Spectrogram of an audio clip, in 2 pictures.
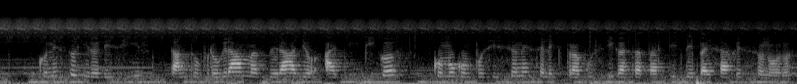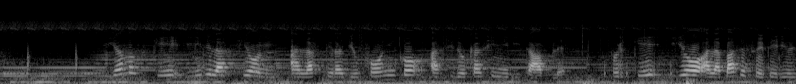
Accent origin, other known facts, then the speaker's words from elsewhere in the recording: Italy; first language Italian; Spanish is a second language; also born or lived in Madrid; now in Marseille, France; ahora que estoy en Marsella, muchas veces el asunto de no hablar el idioma como el italiano, que es mi idioma nativo, madre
